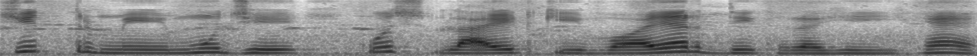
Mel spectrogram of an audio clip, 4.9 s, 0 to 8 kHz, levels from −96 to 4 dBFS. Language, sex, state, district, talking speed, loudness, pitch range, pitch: Hindi, female, Madhya Pradesh, Katni, 120 wpm, -17 LUFS, 170-220 Hz, 180 Hz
